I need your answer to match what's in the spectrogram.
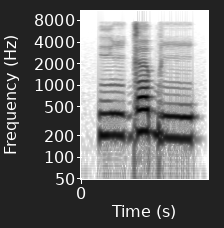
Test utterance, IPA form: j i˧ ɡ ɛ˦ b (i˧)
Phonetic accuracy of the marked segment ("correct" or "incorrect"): correct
